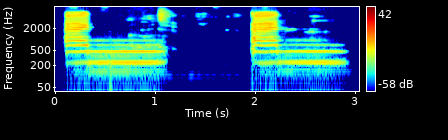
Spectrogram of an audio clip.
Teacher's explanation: ada pertemuan di antara lidah ya, ujung lidah dengan gusi bagian atas ya atau gusi dari gigi seri ya. Nah, jadi bisa kita tarik kesimpulan bahwasannya makhraj makhraj dari huruf nun ini adalah di ujung lidah ya, ada posisi menempel di gusi bagian atas atau gusi dari gigi seri atas ya.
